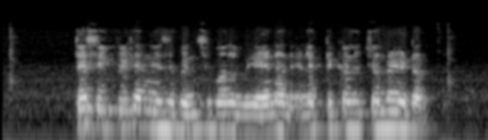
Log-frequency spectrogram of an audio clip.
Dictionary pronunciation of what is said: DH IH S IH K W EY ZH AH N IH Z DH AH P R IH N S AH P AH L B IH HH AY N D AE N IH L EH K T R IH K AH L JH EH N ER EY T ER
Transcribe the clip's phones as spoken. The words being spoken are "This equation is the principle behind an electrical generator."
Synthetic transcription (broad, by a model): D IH S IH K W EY SH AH N IH Z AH P R IH N S AH P AH L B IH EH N D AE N IH L EH K T R IH K AH L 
